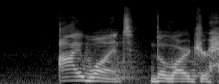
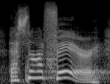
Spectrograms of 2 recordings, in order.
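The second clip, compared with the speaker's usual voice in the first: whiny complaint; 8 semitones higher than usual. Acted. Grumbling workers voiced.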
